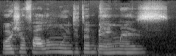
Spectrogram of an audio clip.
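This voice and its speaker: A woman's voice: fairly high pitch, flat delivery, measured pace, a little mellow, a little hiss or hum. A woman with a Brazilian accent, co-hosting a podcast and talking casually as she asks questions and shares her experience. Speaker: podcast co-host interviewing her partner, architect. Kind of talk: casual conversational interviewing.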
